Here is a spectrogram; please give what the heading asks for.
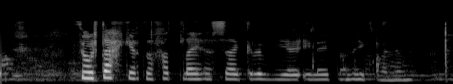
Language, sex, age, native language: Icelandic, female, 18-19, Icelandic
